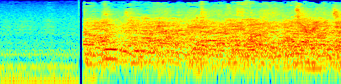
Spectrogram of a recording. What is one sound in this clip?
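Many voices chatter in a busy, echoing room.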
